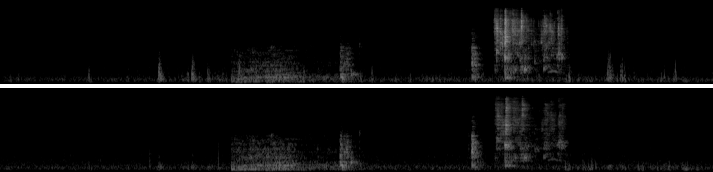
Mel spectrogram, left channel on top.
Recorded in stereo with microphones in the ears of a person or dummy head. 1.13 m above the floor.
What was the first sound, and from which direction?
A drawer, 20° right (ahead or behind).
